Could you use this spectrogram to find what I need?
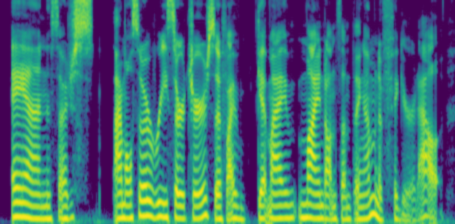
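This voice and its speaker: On a very clean recording with a silent background, a woman with an American accent speaks fairly quickly in a fairly low, flat monotone. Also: very even loudness. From US Midwest, Nebraska. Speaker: entrepreneur. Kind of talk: interview.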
